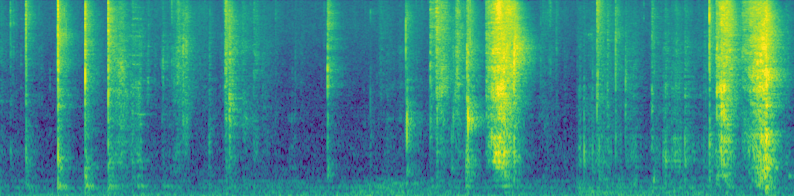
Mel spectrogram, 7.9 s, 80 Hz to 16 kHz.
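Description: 220-grit self-adhesive (PSA) sandpaper being unrolled from its roll and pressed flat onto an aluminium plate by hand: paper crackling and rustling with scattered clicks, and two longer rasping swishes, about five seconds in and near the end, as the sticky strip is pulled off the roll.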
